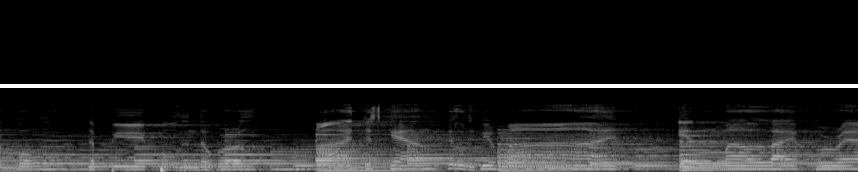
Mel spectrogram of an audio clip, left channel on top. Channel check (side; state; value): left; silent; 59 dB below the other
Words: all the people in the world, I just can't believe you're mine. In my life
